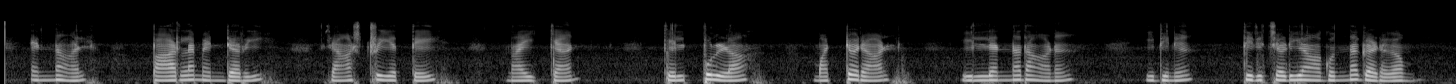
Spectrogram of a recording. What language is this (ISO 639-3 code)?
mal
